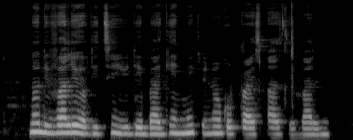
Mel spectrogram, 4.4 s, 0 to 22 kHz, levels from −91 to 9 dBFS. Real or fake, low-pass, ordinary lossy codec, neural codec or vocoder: real; 19.8 kHz; none; none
